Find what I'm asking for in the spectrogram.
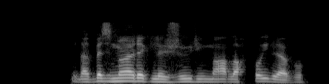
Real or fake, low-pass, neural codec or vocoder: fake; 7.2 kHz; codec, 16 kHz in and 24 kHz out, 0.8 kbps, FocalCodec, streaming, 65536 codes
